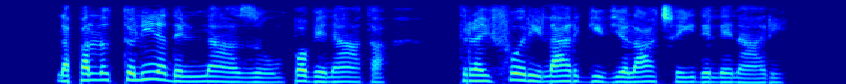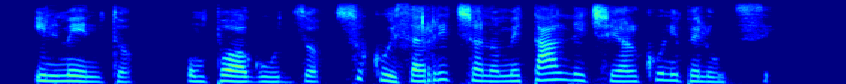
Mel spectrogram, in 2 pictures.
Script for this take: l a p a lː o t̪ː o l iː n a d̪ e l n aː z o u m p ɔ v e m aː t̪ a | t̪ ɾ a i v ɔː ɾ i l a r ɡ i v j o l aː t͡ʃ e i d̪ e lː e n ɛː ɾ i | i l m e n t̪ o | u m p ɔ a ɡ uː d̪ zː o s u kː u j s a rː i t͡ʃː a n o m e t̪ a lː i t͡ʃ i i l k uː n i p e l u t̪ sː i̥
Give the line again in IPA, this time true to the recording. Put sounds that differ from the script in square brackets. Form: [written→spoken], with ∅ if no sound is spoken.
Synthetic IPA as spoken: l a p a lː o t̪ː o l iː n a d̪ e l n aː z o u m p ɔ v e [m→n] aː t̪ a | t̪ ɾ a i [v→f] ɔː ɾ i l a r ɡ i v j o l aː t͡ʃ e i d̪ e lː e n [ɛː→aː] ɾ i | i l m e n t̪ o | u m p ɔ a ɡ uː d̪ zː o s u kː u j s a rː i t͡ʃː a n o m e t̪ a lː i t͡ʃ i [i→a] l k uː n i p e l u t̪ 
